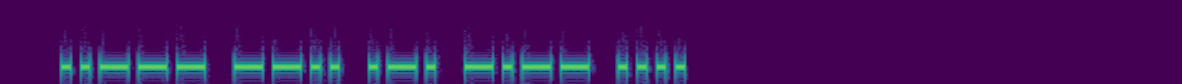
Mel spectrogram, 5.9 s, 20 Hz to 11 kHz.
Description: Morse code, heard as a keyed tone, about 25 wpm, 700 Hz. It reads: 2ZRYH
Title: Code Groups - 5 Letter:Numbers - 25wpm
